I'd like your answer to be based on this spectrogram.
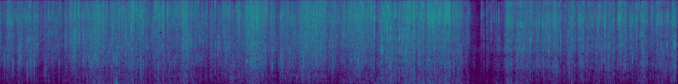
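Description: A medium-sized white soft plastic-wrapped package is held close to the microphone and squeezed and crinkled by hands in disposable gloves. Dense, bright crinkling and crunching runs throughout, mostly in the high range with little low end. It drops off briefly just before the six-second mark, then resumes.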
